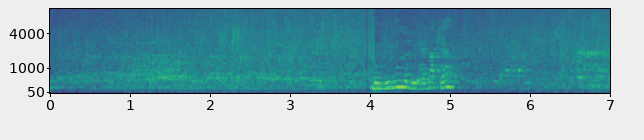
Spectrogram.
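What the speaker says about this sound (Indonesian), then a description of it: "Cuaca mendung, hujan bahkan sedari tadi." Rain falling steadily on a surface during an outdoor community charity event, a constant soft patter under a person talking briefly in the middle.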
